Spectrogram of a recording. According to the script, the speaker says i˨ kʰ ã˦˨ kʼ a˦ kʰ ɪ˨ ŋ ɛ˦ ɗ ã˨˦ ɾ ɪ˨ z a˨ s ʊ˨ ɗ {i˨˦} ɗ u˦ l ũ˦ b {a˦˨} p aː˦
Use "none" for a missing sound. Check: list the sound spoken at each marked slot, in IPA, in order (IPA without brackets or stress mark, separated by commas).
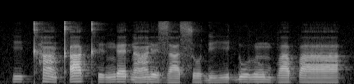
i˨˦, a˦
